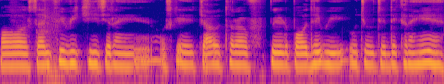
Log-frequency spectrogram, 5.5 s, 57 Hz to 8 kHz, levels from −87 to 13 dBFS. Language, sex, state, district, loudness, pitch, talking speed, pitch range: Hindi, female, Goa, North and South Goa, -15 LUFS, 180 Hz, 185 wpm, 175-190 Hz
